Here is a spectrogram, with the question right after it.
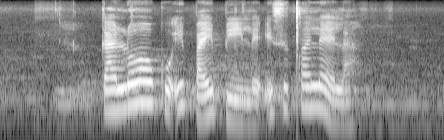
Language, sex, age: Xhosa, female, 22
